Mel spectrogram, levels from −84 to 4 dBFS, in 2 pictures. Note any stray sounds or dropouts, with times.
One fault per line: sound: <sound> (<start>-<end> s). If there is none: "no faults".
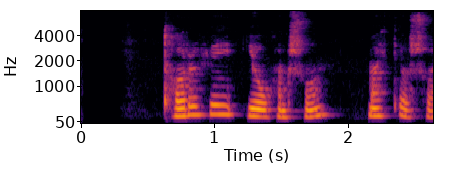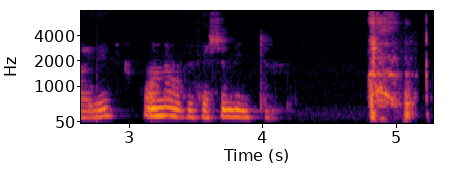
sound: cough (4.8-5.2 s)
